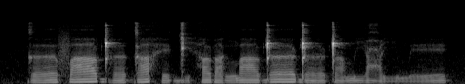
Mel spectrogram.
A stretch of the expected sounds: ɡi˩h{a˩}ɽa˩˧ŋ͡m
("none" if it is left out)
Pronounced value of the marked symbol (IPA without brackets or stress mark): a˥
